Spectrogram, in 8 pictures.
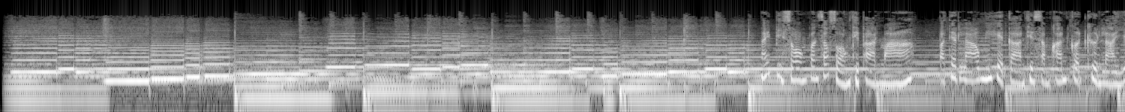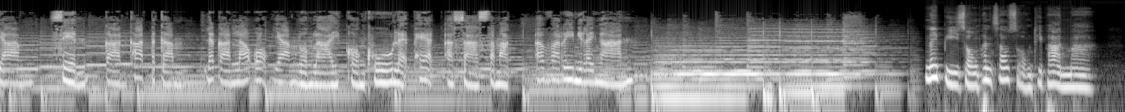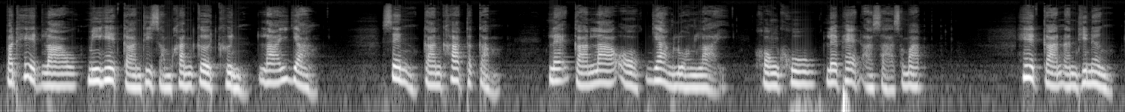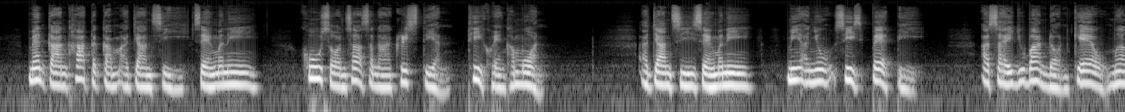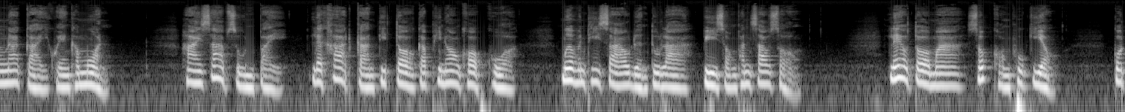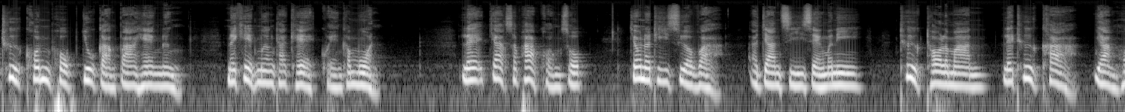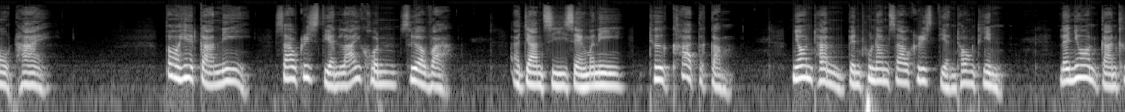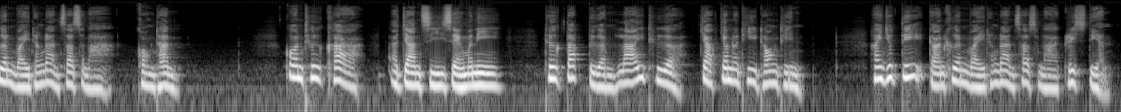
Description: ດັ່ງຊາວຄຣິສຕຽນລາວຜູ້ນຶ່ງ ທີ່ຮູ້ເຫດການ ໄດ້ເລົ່າສູ່ວິທະຍຸ ເອເຊັຽ ເສຣີ ຟັງເມື່ອເດືອນພຶສຈິກາ ທີ່ຜ່ານມາວ່າ:
ຊາວລາວຄົນນຶ່ງ ກໍສເນີໃຫ້ເຈົ້າໜ້າທີ່ ເປີດເຜີຍຂໍ້ມູນ ຫຼື ຄວາມຂືບໜ້າ ຂອງການດຳເນີນຄະດີ ໃຫ້ປະຊາຊົນຊາບ.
